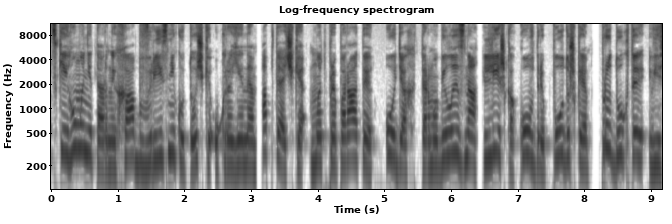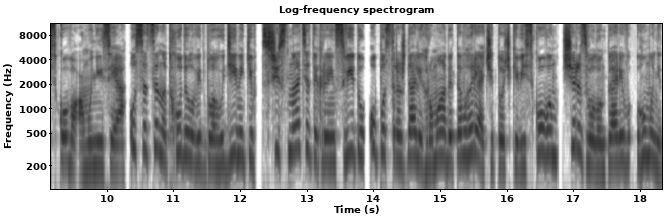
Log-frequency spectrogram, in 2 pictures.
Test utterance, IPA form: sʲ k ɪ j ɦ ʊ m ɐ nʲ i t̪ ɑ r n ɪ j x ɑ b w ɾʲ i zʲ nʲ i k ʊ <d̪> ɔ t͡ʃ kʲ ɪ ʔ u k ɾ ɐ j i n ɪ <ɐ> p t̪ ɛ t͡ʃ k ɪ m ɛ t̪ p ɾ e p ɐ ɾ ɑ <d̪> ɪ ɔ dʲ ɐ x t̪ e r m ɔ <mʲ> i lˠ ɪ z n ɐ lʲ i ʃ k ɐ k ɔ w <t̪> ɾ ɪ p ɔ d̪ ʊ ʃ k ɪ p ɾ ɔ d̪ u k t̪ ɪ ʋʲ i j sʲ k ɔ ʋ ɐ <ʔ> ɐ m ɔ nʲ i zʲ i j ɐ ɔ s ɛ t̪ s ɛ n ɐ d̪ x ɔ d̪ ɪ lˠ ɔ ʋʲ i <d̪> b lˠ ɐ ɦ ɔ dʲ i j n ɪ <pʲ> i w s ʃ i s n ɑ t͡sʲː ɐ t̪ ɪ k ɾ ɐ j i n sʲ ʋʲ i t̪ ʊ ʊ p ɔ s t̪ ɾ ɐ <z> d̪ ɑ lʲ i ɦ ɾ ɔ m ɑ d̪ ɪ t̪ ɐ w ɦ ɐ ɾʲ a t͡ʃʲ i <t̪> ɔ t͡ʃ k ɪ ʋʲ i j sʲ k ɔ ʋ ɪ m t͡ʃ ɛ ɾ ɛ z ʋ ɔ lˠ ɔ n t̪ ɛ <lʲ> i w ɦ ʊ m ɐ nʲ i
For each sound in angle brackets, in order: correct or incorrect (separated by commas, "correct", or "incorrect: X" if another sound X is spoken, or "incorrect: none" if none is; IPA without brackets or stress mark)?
incorrect: t̪, correct, incorrect: t̪, incorrect: bʲ, incorrect: d̪, correct, correct, incorrect: kʲ, incorrect: ʒ, correct, incorrect: ɾʲ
